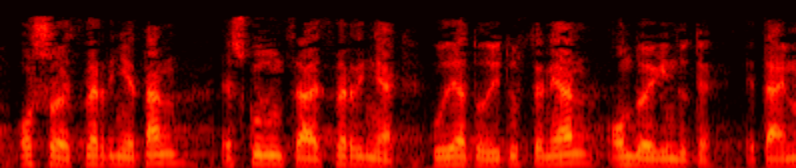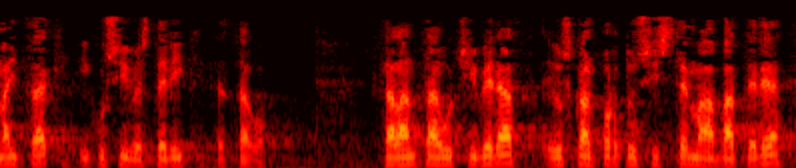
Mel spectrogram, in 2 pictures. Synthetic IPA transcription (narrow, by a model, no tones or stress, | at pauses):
o̞so̞e̞zβe̞ɾð̞iɲe̞t̪an | e̞skuð̞unt͡sae̞zβe̞ɾð̞iɲakkuð̞e̞at̪uð̞it̪ust̪e̞ne̞ano̞nd̪o̞e̞ɣ̞ind̪ut̪e̞ːt̪ae̞majt͡sakikusiβ̞e̞st̪e̞ɾike̞zd̪aɣ̞o̞ | salant͡saɣ̞ut͡ʃiβ̞e̞ɾase̞wskalpo̞ɾt̪usist̪e̞maβat̪e̞ɾe̞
